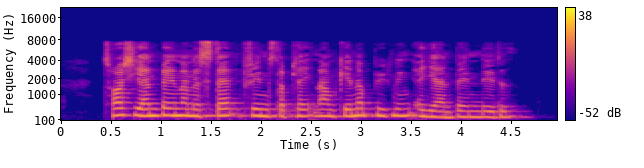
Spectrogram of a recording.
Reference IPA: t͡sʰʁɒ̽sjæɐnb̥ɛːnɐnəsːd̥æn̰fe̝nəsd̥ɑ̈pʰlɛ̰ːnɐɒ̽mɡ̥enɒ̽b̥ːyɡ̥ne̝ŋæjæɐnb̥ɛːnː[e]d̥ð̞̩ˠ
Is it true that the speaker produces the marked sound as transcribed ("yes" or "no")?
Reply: yes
